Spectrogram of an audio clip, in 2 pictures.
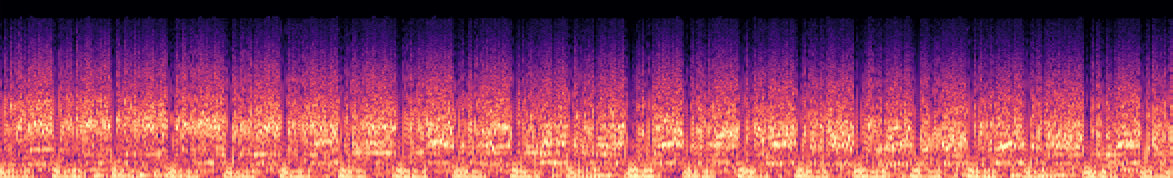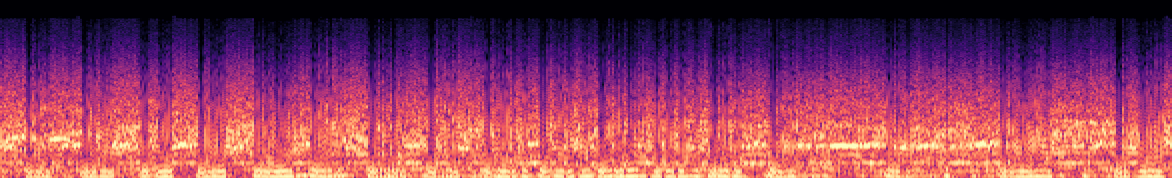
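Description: Live band music with a steady, fast beat at concert volume.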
